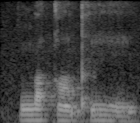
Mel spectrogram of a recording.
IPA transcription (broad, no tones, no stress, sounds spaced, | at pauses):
ŋʷ i q œ̃ pʼ i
